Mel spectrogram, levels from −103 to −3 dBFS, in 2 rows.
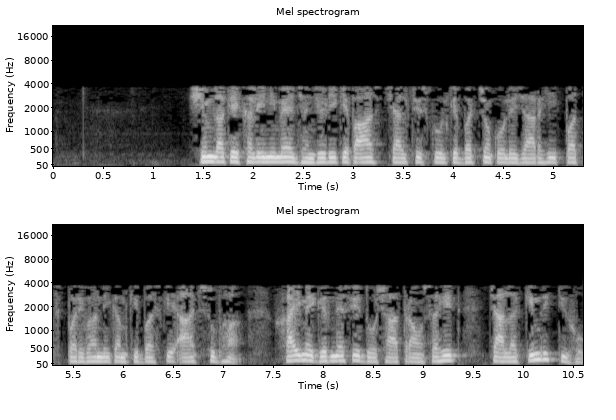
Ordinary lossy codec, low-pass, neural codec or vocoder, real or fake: none; 3.6 kHz; none; real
